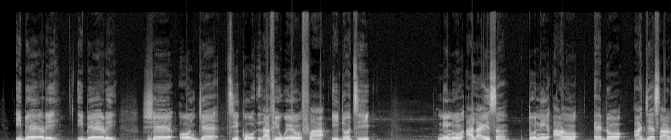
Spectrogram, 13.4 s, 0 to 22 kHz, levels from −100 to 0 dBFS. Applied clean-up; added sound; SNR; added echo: none; none; none; none.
